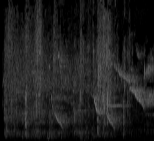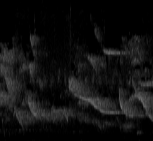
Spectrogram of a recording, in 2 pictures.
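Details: Tiny young monkey crying to call its mother to come and help it; a dense run of shrill squealing cries, each sweeping sharply downward in pitch, following one another almost without pause amid faint background rustle.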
